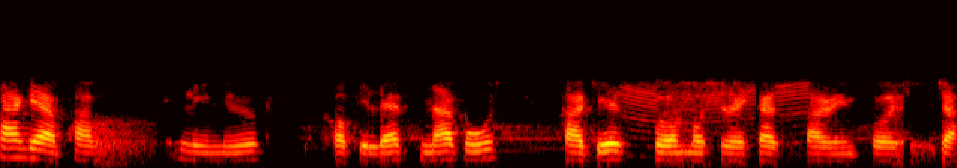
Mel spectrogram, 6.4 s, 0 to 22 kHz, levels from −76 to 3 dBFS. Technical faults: G.729 codec; VoIP packet loss concealed by the speech codec

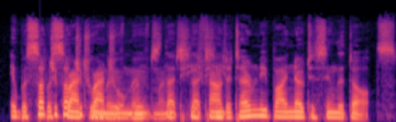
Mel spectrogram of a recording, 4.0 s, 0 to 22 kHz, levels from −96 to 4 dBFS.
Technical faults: doubled audio track

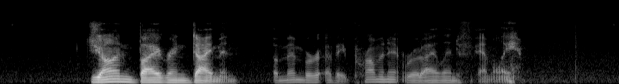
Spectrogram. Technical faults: automatic gain rising

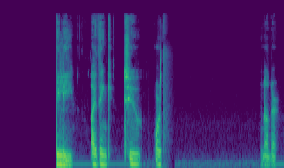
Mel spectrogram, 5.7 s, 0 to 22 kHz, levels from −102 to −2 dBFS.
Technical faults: cut-off start; repeated packet loss (robotic sound); long network dropout

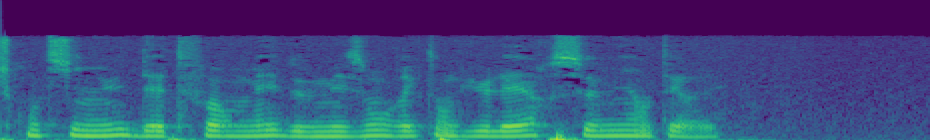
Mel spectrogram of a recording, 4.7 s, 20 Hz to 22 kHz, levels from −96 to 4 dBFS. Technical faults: low-delay AAC compression

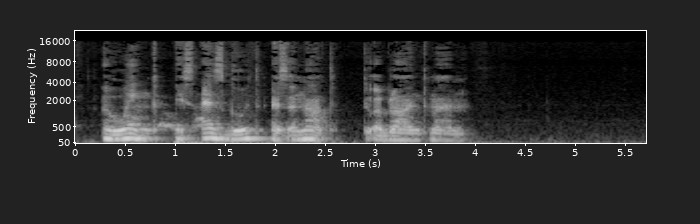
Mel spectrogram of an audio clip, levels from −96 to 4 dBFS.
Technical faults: DAB burbling

